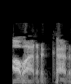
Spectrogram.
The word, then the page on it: abarcar: espagnol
